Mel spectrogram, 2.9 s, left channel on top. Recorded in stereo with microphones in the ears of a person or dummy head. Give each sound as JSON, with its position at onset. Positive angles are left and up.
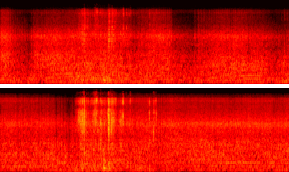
{"t": 0.7, "sound": "crumpling", "side_deg": -70, "distance_m": 0.8}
